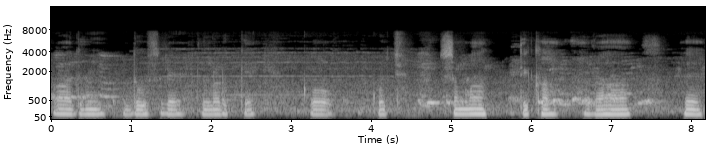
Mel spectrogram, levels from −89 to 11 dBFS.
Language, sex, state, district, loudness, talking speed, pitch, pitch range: Hindi, male, Rajasthan, Bikaner, -18 LUFS, 65 wpm, 115 Hz, 110-120 Hz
